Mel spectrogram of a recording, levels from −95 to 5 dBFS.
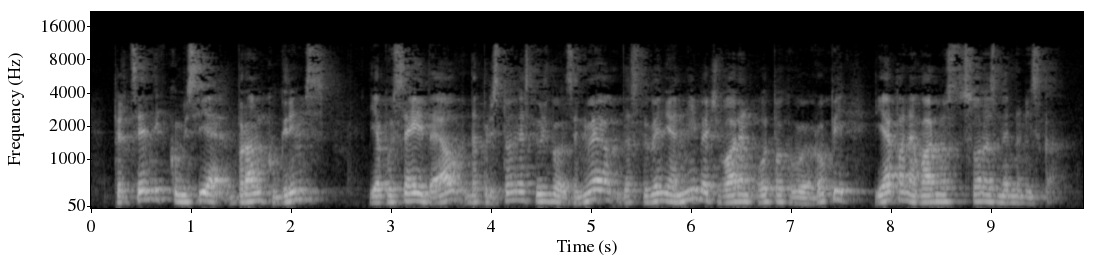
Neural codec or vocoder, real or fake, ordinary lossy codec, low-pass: codec, 44.1 kHz, 7.8 kbps, Pupu-Codec; fake; MP3, 48 kbps; 19.8 kHz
